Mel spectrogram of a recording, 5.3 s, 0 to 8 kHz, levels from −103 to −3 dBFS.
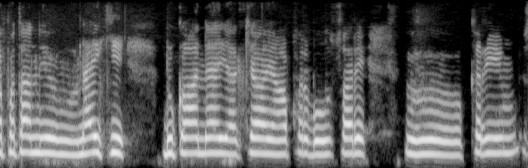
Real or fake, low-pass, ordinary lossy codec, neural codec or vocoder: real; none; none; none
